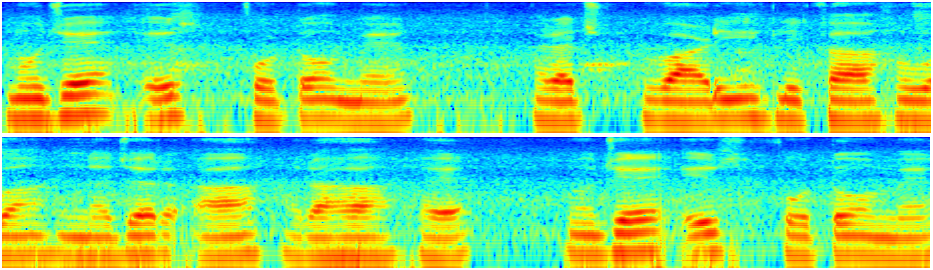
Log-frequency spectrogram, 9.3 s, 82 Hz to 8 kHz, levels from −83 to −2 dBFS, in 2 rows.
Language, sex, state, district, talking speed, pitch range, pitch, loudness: Hindi, male, Madhya Pradesh, Dhar, 105 wpm, 125-135 Hz, 130 Hz, -18 LUFS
